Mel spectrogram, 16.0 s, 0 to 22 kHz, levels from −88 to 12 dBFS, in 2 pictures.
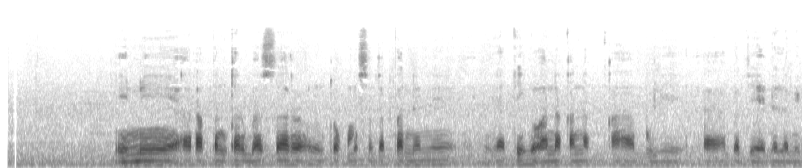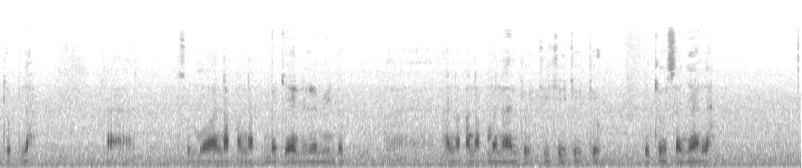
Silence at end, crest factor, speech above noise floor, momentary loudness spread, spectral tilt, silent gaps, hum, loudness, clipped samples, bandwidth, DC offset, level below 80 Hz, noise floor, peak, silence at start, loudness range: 0 s; 22 dB; 19 dB; 24 LU; -7 dB/octave; none; none; -28 LUFS; under 0.1%; 10.5 kHz; under 0.1%; -54 dBFS; -47 dBFS; -6 dBFS; 0.1 s; 9 LU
